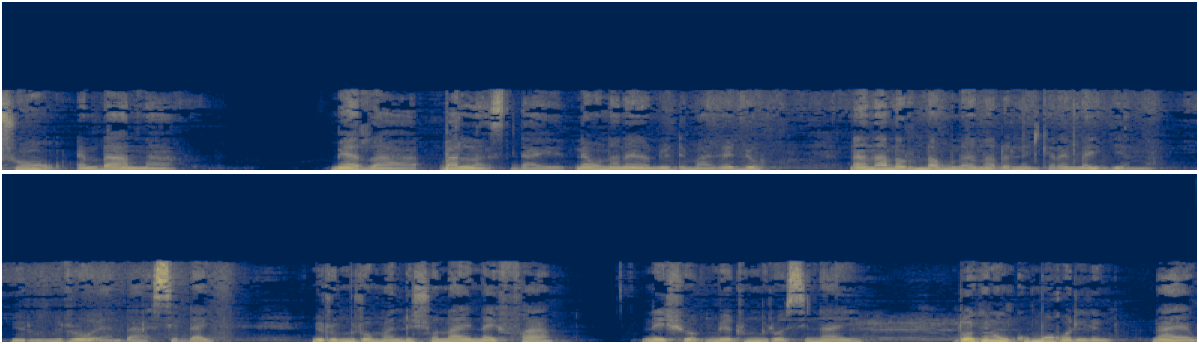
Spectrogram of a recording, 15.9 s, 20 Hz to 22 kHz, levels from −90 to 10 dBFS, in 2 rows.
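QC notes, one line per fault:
Throughout, Vorbis compression, likely the cause: the speech has nothing above 10.6 kHz, and the treble that remains sounds hissy and grainy rather than crisp. The damage is plainly audible, with sibilants smeared into noise and consonant attacks blurred. At this quality the encoder cuts the top band and quantises the high residue so coarsely that fine detail turns into noise of roughly the same energy. That fits a low-rate stream around 32 kbps.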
